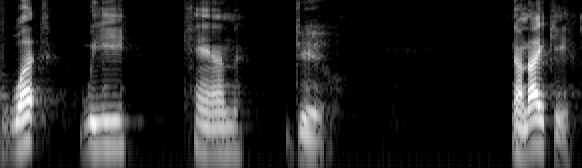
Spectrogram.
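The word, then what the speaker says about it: nike (νίκη): It's the word nike. poorly pronounced, Nike. Nike, yeah, the shoe company.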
